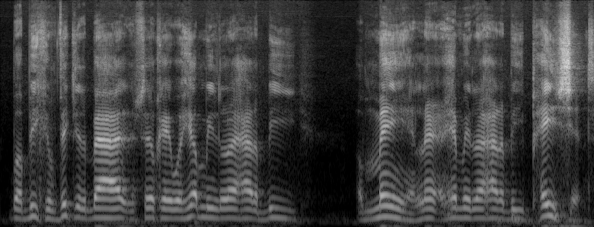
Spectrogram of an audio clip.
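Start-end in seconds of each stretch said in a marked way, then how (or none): none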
